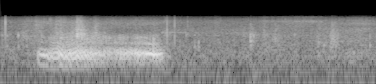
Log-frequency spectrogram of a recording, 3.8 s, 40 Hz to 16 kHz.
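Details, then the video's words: A 17-year-old male smooth-haired black and tan Dachshund, weighing 12-13 pounds and sleeping in his new bed, snores once with a low, raspy, rattling breath lasting about a second. "Dachshund snoring in his Mickey Mouse bed..."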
